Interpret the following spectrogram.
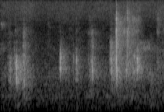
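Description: A red deer stag working its head and antlers through grass and low branches: a few short, irregular crackles and snaps of vegetation, about six in two seconds.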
